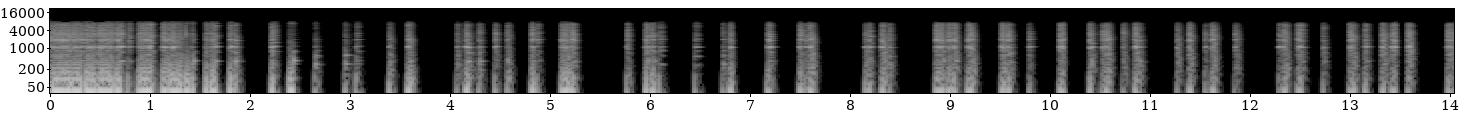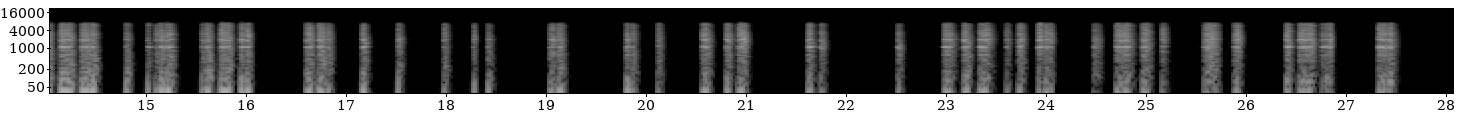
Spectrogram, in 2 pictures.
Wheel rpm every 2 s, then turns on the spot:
160, 80, 160, 110, 160, 160, 160, 160, 160, 160, 160, 160, 160, 160.
none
